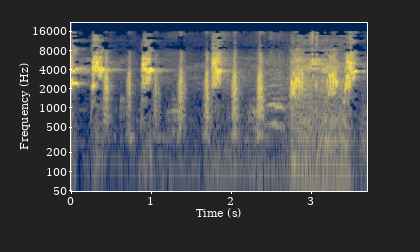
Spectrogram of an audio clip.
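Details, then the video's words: Javan myna in the wild, a female chattering as a lure to stimulate young mynas to sing, uttering a run of short, separate squawky notes about every half second, then a denser harsh burst at the end. "Burung Jalak Kebo Super Gacor Untuk Pancingan Jalak Kebo Muda"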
